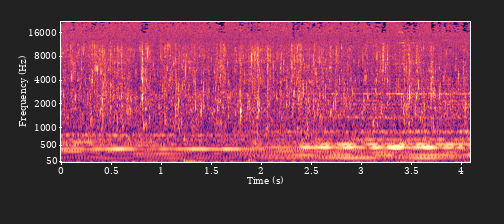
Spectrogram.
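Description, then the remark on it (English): Gentle river water trickles and drips steadily beneath a sustained low, humming drone, with scattered soft splashes. The whole scene stays quiet and continuous, with no voices. “The river joins in this dance with the moon.”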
